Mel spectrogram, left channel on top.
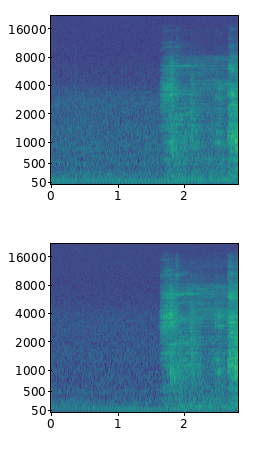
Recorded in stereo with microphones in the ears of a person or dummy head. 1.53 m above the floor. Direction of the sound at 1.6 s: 15° right (ahead or behind).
